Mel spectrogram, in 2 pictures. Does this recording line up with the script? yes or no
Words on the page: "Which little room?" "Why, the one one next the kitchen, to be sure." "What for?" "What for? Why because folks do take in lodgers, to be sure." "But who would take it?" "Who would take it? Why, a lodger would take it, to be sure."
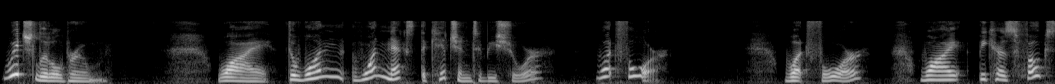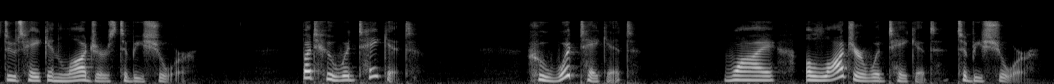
yes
